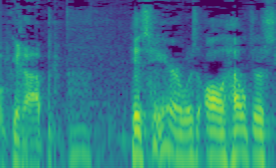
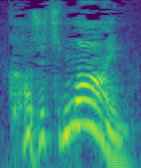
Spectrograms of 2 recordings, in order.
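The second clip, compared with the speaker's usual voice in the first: high, loud, drawn-out whine; possessive protest; 9 semitones higher, 6 dB louder, much slower than usual. Acted. Boy refusing to share his game, high stubborn protest.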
